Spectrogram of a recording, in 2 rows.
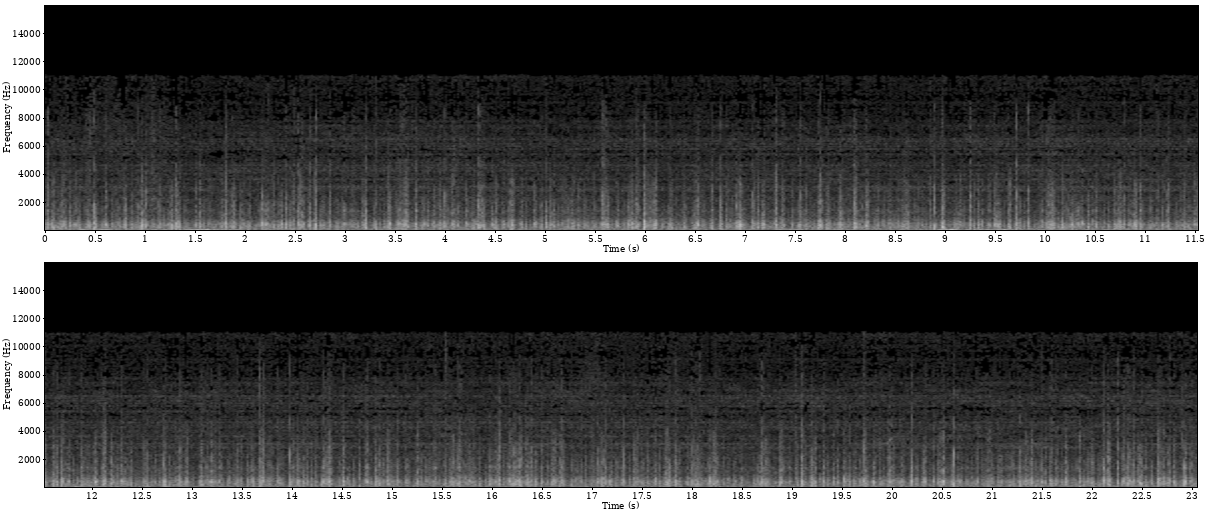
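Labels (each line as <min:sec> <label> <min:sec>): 0:00.0 Constant cracking sound in a random, non-rhythmic pattern with a light sound of gas escaping in the background. 0:23.1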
